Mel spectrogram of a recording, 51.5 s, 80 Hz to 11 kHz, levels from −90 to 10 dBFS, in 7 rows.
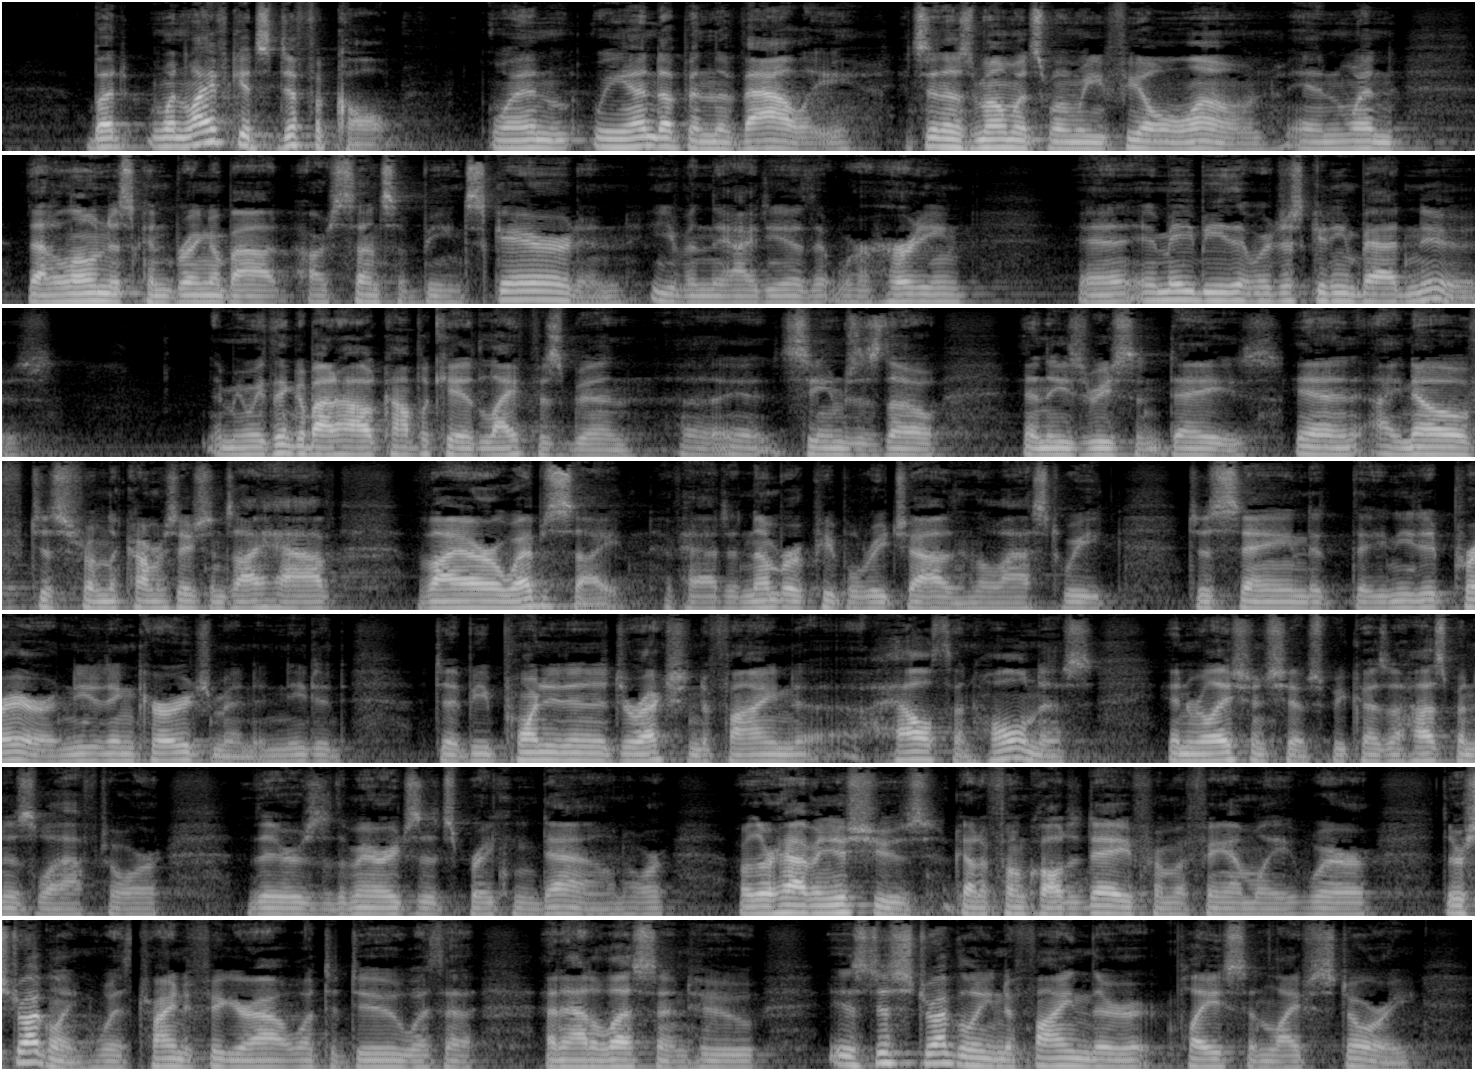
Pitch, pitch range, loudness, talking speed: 115 Hz, 105-120 Hz, -22 LUFS, 195 wpm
